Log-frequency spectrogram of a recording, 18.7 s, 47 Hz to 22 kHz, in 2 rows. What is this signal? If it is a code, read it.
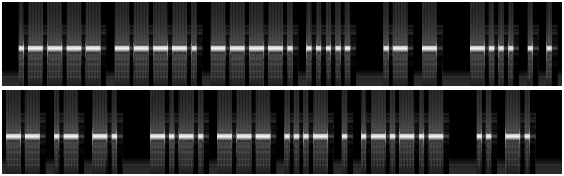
Morse code, heard as a keyed tone, about 15 wpm, 750 Hz. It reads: 1995 AT BEEMAN COVE. IN
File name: cwa / W1AW-Level2 / 15WPM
